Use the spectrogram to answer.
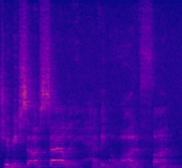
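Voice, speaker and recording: In a room with audible echo, a woman speaks at a very slow pace with lively intonation. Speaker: care home resident. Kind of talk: reading aloud.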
